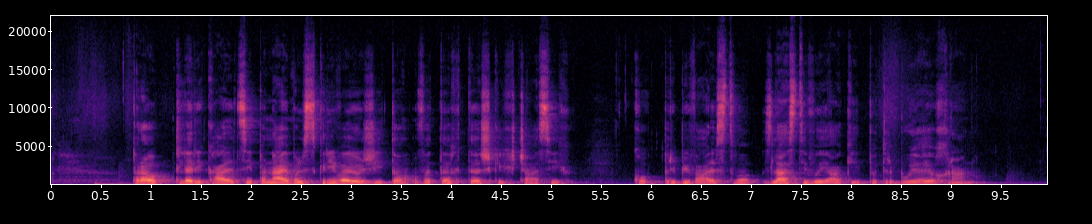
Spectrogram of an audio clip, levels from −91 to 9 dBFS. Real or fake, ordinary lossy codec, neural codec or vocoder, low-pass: real; none; none; none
